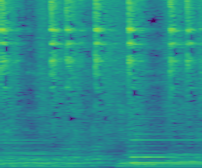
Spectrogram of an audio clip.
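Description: Live church worship music: a Spanish-language chorus sung with held notes over keyboard accompaniment, with a brisk jingling percussion beat, dipping briefly about a second in.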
